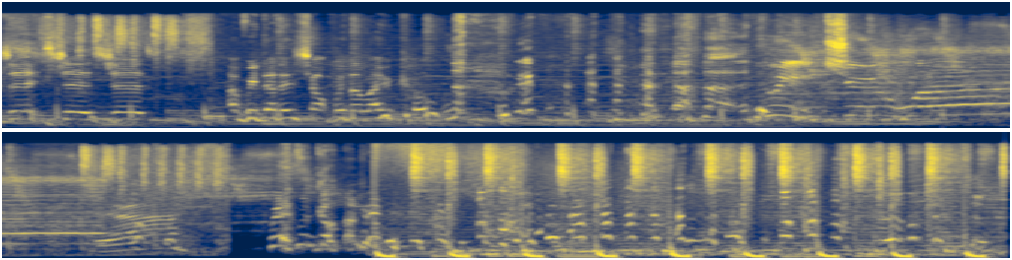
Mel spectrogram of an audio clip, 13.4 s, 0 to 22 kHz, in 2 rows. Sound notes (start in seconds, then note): 2.8 Sidemen laughing; 10.4 Sidemen laughing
